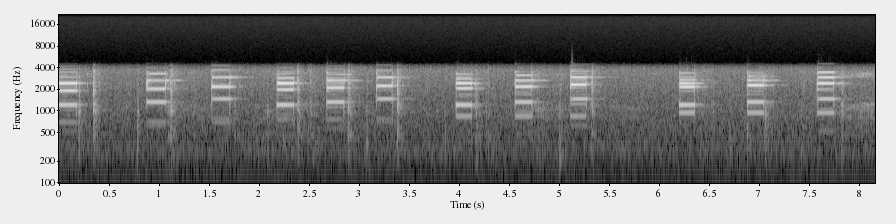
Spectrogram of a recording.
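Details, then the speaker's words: Mickey Mouse AT&T telephone after keypad cleaning, final checkout on a line with volume turned up: dial tone, then about twelve clean even dual-tone beeps, each key steady; keypad working properly. "You can hear we have dial tone, and I'm going to go ahead and dial our numbers."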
